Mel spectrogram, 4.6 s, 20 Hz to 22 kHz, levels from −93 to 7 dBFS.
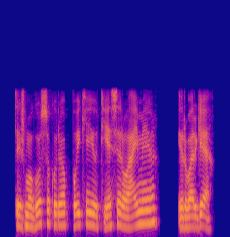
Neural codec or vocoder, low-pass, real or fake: none; 5.4 kHz; real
